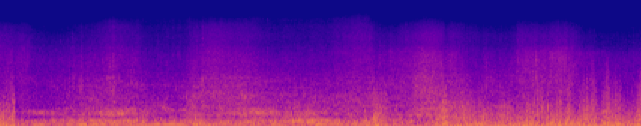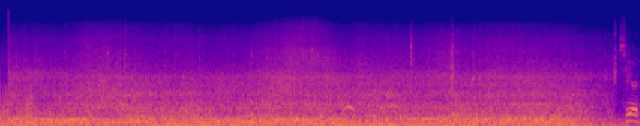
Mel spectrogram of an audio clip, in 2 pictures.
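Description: A boat engine drones loudly and steadily.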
